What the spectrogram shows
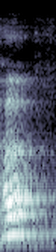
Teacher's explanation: ह देखिए ये संवार में है, नाद में है, घोष है। और ह कहाँ है, देखिए ये सल में है, इसका मतलब ये महाप्राण भी है।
